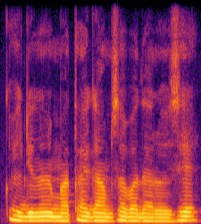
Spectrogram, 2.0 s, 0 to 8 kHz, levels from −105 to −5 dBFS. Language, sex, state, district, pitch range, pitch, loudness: Bengali, male, Assam, Hailakandi, 135-145 Hz, 140 Hz, -14 LUFS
